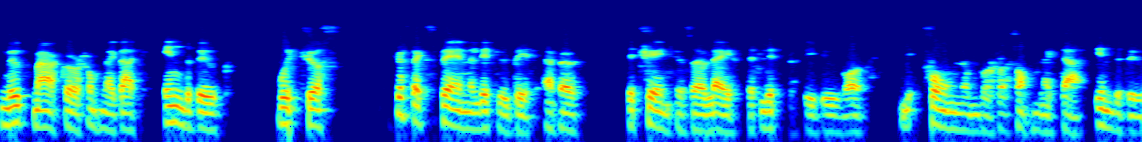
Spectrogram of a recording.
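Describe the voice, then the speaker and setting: Here a man talks at a moderate pace. He has an Irish accent. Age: 60s. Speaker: adult literacy learner. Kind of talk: personal testimony. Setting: webinar video call. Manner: halting, repetitive fillers.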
